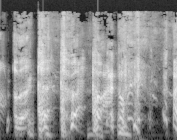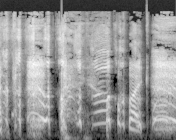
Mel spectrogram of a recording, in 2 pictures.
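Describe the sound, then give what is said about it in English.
A person imitates violent coughing and choking over a large kitchen sink with their own voice: a rapid, loud series of harsh coughs, gagging bursts and retching noises in an uneven rhythm. “And then suddenly I'm coughing so much, I'm gonna vomit. I end up in the kitchen just leaning over our giant sink and I'm just like going,”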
